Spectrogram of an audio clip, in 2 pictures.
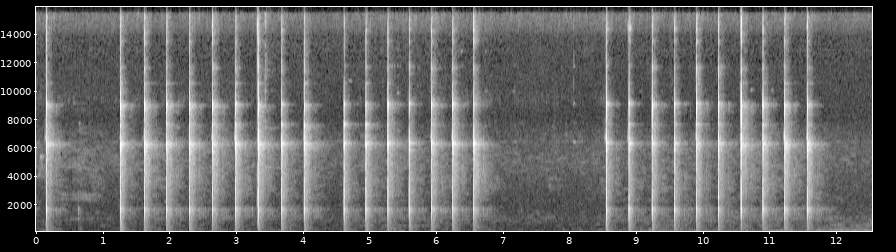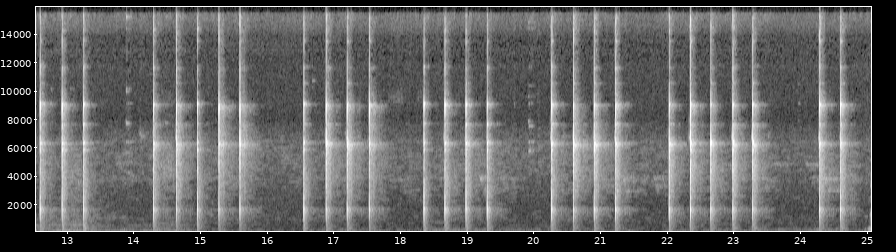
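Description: Rapid bursts of hammer strikes texture a wire spiral for a Viking triskelion pendant, sharp metallic taps in quick runs of a dozen or so blows, separated by short pauses, close and clear with no talking.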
